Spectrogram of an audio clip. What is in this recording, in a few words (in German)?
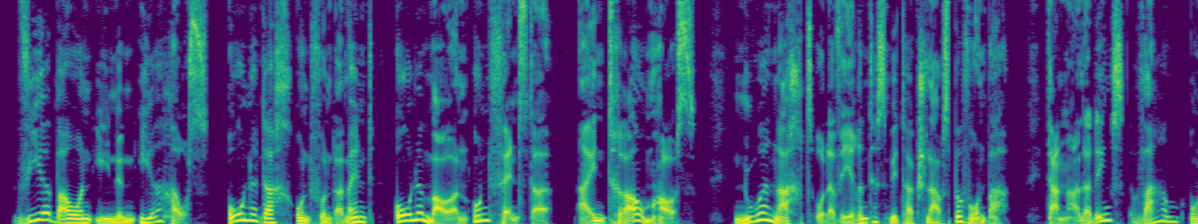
Werbung Freundlich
